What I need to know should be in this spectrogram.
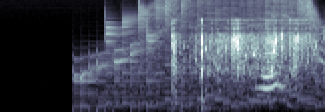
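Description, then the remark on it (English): A sudden crash gives way to loud, sustained water splashing and spilling as a water tank in an office is knocked over by something huge being brought in, lasting about two seconds after a moment of silence. “Oh, my water tank!”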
